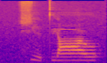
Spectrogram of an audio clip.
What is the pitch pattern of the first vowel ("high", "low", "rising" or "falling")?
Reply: falling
